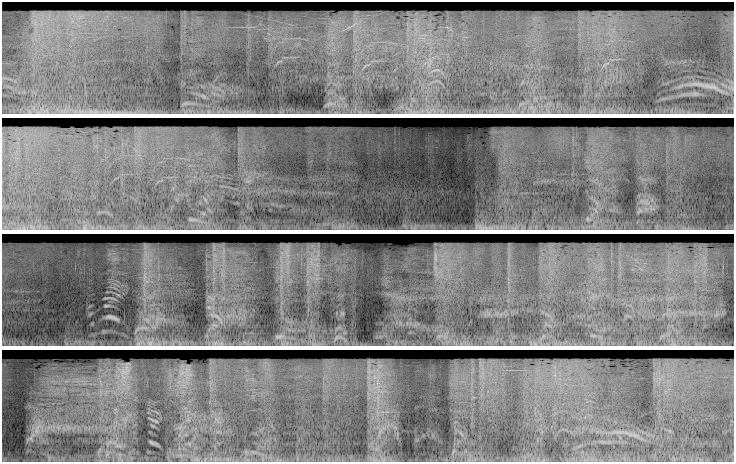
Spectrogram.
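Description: Heavy blows and slashes strike again and again in a fight.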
